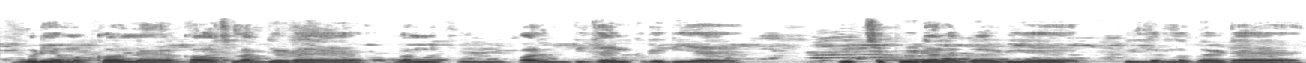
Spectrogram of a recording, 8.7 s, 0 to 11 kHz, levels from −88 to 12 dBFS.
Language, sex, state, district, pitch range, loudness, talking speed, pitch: Rajasthani, male, Rajasthan, Churu, 110-120 Hz, -17 LUFS, 125 wpm, 115 Hz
